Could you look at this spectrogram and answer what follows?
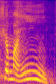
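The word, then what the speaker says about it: shamayim: nem os universos, né, nem os chamaim, que na verdade é o termo usado em hebraico, é a pronúncia em hebraico, também existia.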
